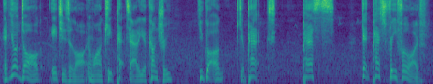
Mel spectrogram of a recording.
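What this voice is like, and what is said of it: Attempted Australian accent. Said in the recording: “now I will say something with an Australian accent ... I can't do it today”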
